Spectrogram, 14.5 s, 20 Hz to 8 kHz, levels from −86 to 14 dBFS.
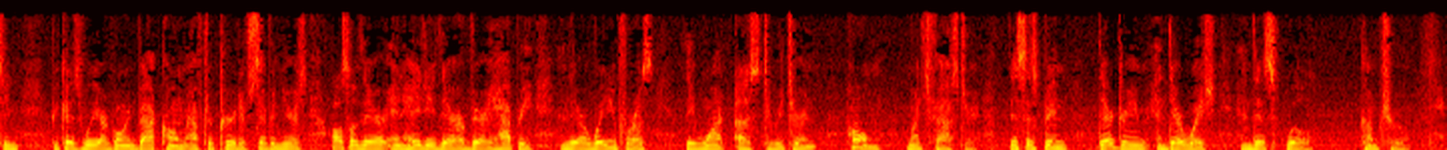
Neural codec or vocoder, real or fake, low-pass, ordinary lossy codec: none; real; 7.2 kHz; MP3, 32 kbps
